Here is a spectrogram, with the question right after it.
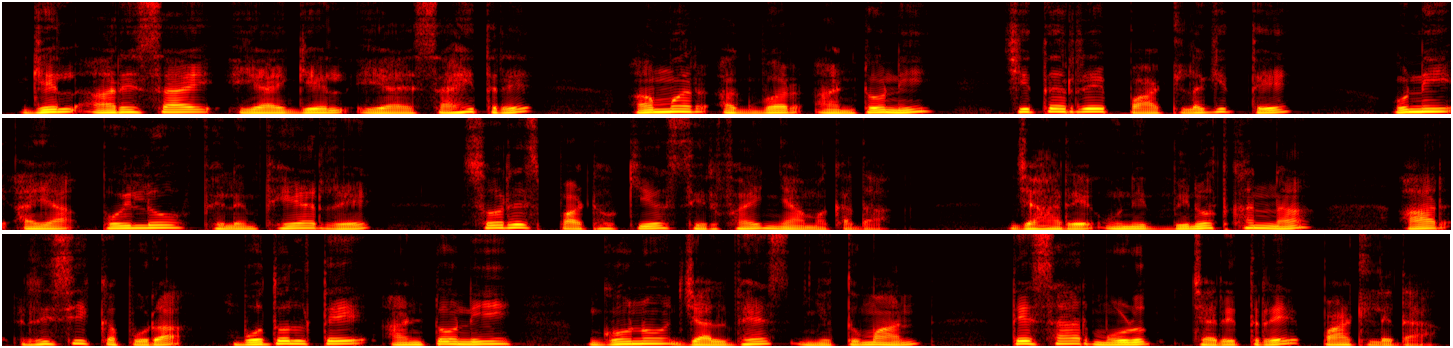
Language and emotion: Santali, neutral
